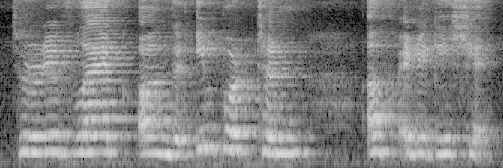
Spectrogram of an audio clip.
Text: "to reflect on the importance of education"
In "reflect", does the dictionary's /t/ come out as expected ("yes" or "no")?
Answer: no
